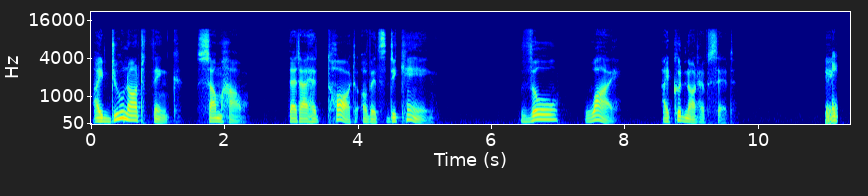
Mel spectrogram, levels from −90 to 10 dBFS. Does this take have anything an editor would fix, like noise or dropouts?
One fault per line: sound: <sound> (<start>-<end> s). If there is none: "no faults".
sound: laugh (11.0-11.2 s)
